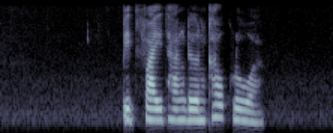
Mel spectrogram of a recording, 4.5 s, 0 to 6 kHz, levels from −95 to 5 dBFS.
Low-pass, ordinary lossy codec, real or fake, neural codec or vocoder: 5.4 kHz; none; real; none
